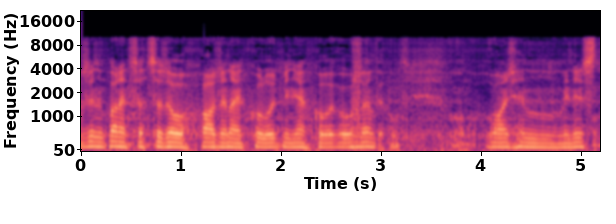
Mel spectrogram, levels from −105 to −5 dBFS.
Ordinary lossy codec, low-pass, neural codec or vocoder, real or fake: AAC, 64 kbps; 9.9 kHz; autoencoder, 22.05 kHz, a latent of 192 numbers a frame, VITS, trained on many speakers; fake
